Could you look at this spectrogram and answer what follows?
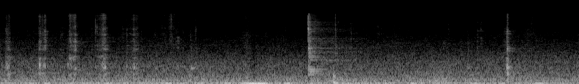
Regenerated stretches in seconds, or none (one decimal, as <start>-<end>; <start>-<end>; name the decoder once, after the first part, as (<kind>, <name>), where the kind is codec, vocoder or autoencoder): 0.0-1.9 (vocoder, BigVGAN v2); 3.5-4.1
